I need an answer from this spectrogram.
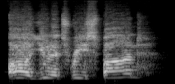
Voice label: Emergency Human Male Voice Police Dispatch All Units Respond; emergency effects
